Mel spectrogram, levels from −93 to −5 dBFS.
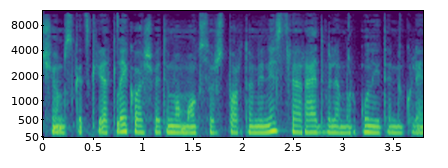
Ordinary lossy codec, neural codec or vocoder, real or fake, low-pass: MP3, 48 kbps; none; real; 10.8 kHz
